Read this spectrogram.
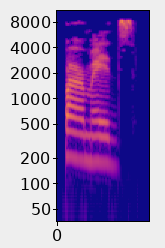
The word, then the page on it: barmaids: British English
